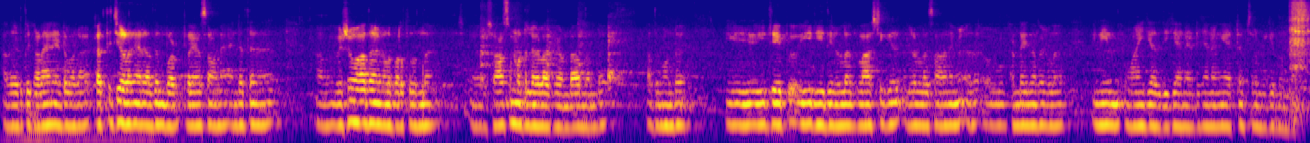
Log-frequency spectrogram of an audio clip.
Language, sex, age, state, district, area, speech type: Malayalam, male, 60+, Kerala, Kollam, rural, spontaneous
